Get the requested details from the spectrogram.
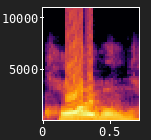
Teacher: এদের মধ্যে অল্প আমরা আস্তে করে উচ্চারণ করতে পারছি এবং ড এ শূন্য র এটাও কিন্তু এর সাথে যুক্ত হবে অল্পপ্রাণের ক্ষেত্রে আর মহাপ্রাণের ক্ষেত্রে দুই এবং চার অর্থাৎ খ এবং ঘ। এই যে খ এবং ঘ বলছি দেখো এখানে শ্বাসবায়ু কিন্তু বেশি লাগছে। তো এইজন্য এগুলো মহাপ্রাণ ধ্বনি।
